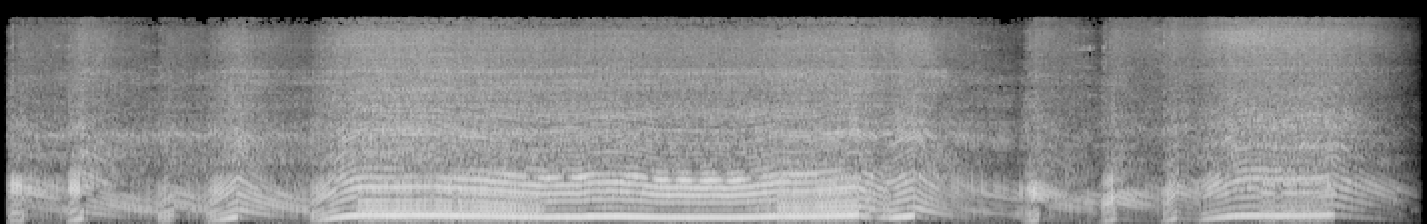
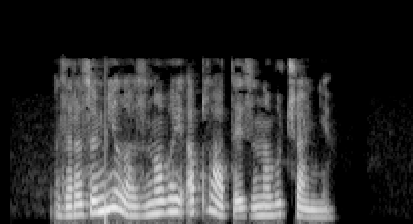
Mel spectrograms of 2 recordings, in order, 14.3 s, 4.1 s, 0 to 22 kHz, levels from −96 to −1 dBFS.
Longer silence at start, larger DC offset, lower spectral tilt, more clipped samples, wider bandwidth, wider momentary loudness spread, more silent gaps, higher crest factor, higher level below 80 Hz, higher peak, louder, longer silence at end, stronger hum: second, 0.05 s vs 0.55 s; neither; second, -3.5 dB/octave vs -6 dB/octave; neither; first, 16 kHz vs 7.6 kHz; about the same, 12 LU vs 10 LU; neither; about the same, 16 dB vs 14 dB; first, -42 dBFS vs -52 dBFS; first, 0 dBFS vs -4 dBFS; about the same, -15 LUFS vs -17 LUFS; second, 0.2 s vs 0.85 s; neither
